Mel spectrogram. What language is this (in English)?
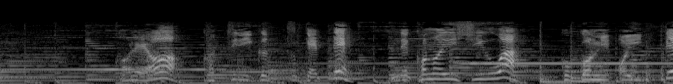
Japanese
